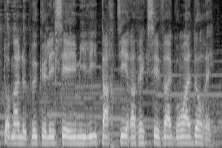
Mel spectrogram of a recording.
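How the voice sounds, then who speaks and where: A man narrating a children's story from a script in an expressive storytelling manner. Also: medium pitch, a little fast, music in the background.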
